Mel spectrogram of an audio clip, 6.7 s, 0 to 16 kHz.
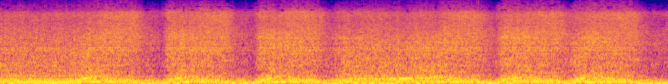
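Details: Dirt track race car, bone-stock used parts with 2-barrel carb, first start after sitting for winter, warming up: loud deep lumpy idle with steady uneven beat through open exhaust, no knocks; healthy.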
